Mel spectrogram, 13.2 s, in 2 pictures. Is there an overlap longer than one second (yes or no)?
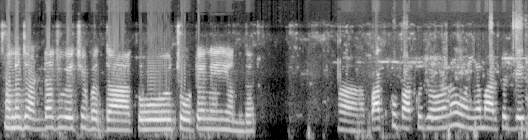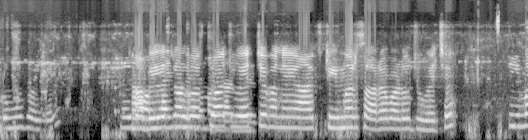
yes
